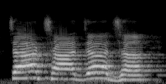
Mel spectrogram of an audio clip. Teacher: इनको बोलने में थोड़ा सा ज्यादा ताकत पड़ती है, इसलिए अब क्या है, स्पर्श संघर्षी व्यंजन है। क्या है, स्पर्श संघर्षी व्यंजन, या कह सकते हो संघर्षी व्यंजन।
